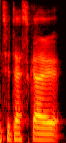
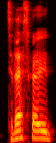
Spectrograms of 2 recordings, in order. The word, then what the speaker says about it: Tedesco: it's I've done it wrong it's it's Julian Tesco H it's julan Totino Tesco is my number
